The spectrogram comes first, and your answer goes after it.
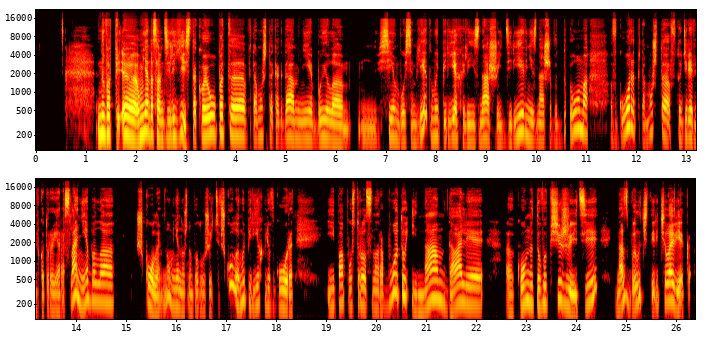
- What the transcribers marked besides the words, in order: none
- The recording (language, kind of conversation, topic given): Russian, podcast, Как создать ощущение простора в маленькой комнате?
- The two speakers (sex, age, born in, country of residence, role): female, 35-39, Russia, United States, guest; female, 45-49, Russia, France, host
